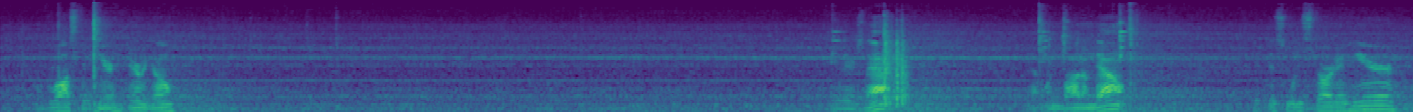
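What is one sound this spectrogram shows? Small metal parts click and clink.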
